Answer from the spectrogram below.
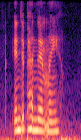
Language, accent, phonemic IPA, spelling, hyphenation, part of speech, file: English, US, /ˌɪndɪˈpɛndəntli/, independently, in‧de‧pend‧ent‧ly, adverb, En-us-independently.ogg
- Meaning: In an independent manner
